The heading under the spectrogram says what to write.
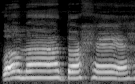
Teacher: പ ഇസ്തിഅലാൻ്റെ ലെറ്ററാണ്, തഫ്ഹീം ചെയ്തിട്ട് ഉച്ചരിക്കുക. ഹ എവിടെ നിന്നാണ് പുറപ്പെടുന്നത്? നമ്മുടെ തൊണ്ടയുടെ മധ്യഭാഗം, വസത്തുൽ ഹൽക്കിൽ നിന്നും. ഹംസയായി പോവാതെ ശ്രദ്ധിക്കുക കേട്ടോ.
